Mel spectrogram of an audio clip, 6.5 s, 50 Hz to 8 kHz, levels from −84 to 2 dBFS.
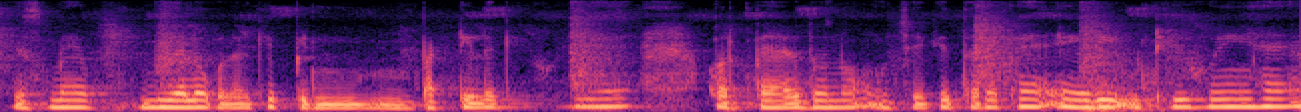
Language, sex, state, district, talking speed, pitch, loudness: Hindi, female, Delhi, New Delhi, 185 wpm, 185 Hz, -16 LUFS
